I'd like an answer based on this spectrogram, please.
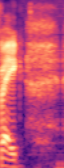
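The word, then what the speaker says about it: PHEIC: declare a fake a a public health emergency of international concern, pronounced fake.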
